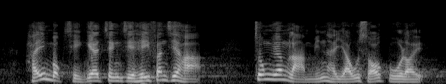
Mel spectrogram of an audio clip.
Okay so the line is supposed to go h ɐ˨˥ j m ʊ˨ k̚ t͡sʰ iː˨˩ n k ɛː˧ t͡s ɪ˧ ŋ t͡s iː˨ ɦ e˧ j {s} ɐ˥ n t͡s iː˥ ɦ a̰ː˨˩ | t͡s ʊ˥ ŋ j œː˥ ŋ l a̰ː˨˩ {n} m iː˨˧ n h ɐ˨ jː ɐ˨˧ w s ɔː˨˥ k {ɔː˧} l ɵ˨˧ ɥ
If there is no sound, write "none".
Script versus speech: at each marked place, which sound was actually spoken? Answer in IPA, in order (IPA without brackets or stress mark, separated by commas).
f, m, uː˧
